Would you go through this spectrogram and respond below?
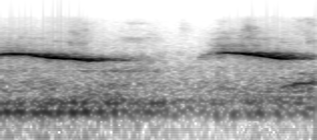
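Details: Two high, musical whistling sounds with falling pitch separated by a pause: wheezes from narrowed airways, played in a teaching class on tuberculosis as a lung sound such a patient may present.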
